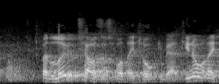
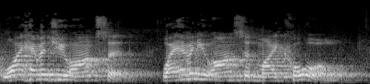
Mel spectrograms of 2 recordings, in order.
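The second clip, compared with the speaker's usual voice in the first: pleading God; 7 semitones higher than usual. Acted. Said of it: "tell them why, ask them why".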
